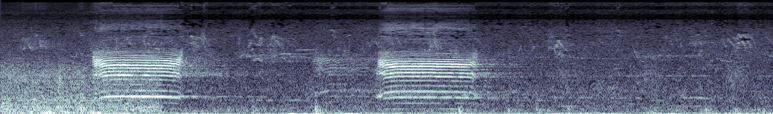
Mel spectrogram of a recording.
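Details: Sheep bleating twice, each a wavering, nasal call with rich harmonics lasting under a second, roughly three seconds apart, over a steady low background hiss.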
